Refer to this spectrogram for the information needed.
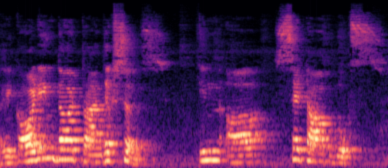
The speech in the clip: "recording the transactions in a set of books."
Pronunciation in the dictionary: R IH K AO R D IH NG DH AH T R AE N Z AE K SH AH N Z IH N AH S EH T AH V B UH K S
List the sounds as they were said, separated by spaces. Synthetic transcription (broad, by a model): R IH K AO R D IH NG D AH T R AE N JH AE K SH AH N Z IH N AH S EH T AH P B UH K S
